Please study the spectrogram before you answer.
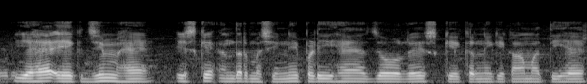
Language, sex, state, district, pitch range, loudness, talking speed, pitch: Hindi, male, Rajasthan, Bikaner, 130-140 Hz, -18 LUFS, 175 wpm, 135 Hz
